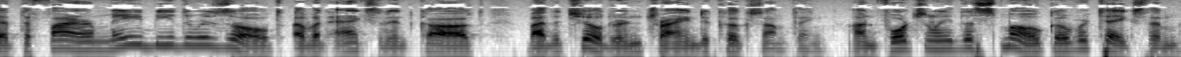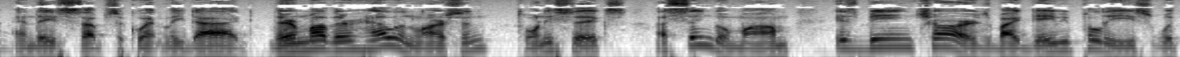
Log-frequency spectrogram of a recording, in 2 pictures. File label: News Report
